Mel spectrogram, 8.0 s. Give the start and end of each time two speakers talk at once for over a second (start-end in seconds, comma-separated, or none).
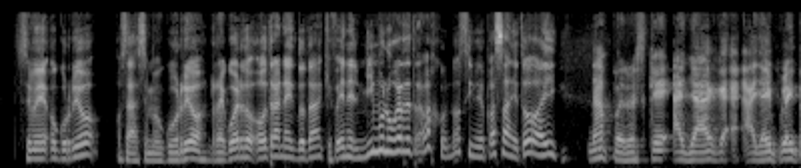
none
